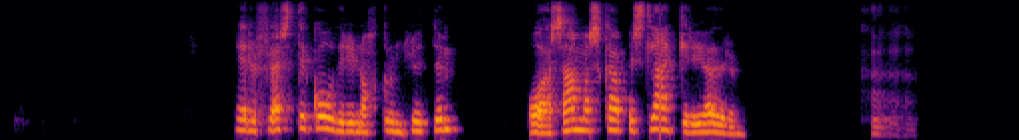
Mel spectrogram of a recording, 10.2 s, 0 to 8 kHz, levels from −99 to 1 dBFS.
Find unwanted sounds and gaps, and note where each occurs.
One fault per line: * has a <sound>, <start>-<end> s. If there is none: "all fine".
* has a laugh, 8.6-9.2 s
